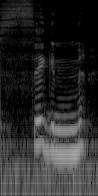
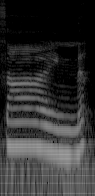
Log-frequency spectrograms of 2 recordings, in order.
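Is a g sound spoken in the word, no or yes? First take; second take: yes; no. First: A g sound is pronounced in the word. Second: No g sound is pronounced in the word. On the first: The speaker calls it wrong. "So we don't hear sign" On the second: The speaker calls it right. "We only hear sign"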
